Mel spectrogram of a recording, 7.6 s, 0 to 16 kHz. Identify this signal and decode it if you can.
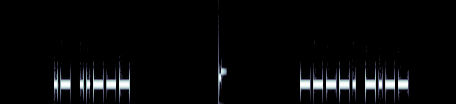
Morse code, heard as a keyed tone, about 22 wpm, 700 Hz. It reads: A 2 9 Y
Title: Single-Letter Single-Number 22wpm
